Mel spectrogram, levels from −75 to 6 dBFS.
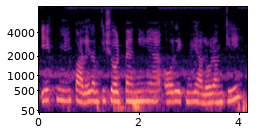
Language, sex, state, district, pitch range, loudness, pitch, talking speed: Hindi, female, Punjab, Pathankot, 225-250 Hz, -14 LUFS, 240 Hz, 200 wpm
